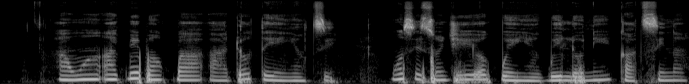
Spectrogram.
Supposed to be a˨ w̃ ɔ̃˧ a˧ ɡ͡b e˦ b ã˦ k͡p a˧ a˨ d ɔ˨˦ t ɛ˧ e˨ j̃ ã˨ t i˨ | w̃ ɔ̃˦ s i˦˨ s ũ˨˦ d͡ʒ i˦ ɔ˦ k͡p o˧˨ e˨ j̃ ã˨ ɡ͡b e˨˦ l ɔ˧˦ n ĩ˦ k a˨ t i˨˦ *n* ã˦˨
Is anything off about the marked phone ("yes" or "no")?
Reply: no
